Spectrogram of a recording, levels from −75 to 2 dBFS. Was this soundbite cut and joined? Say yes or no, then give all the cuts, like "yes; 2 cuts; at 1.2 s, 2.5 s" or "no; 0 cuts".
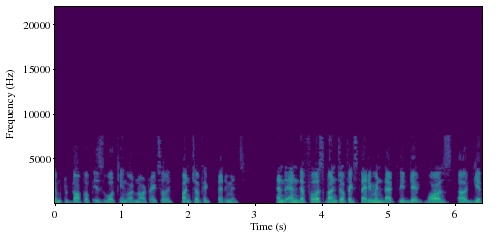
no; 0 cuts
